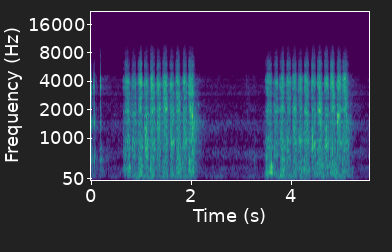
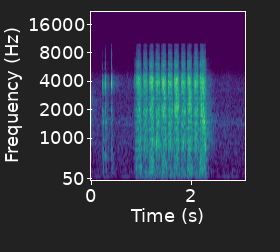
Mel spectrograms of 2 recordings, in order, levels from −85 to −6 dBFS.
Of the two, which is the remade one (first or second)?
first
